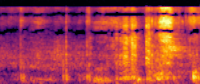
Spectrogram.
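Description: A dog mouthing and chewing a plush fox toy: soft, irregular rustling with small clicks, a little busier in the second half.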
